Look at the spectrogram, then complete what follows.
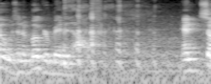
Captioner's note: chuckling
